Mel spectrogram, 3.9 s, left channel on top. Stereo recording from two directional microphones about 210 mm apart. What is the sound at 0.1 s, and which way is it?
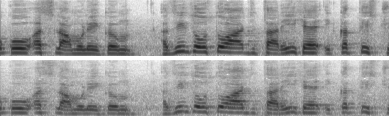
Speech, 35° left (ahead or behind).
